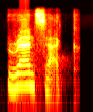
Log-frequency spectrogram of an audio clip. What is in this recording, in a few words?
"ransack", Indian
